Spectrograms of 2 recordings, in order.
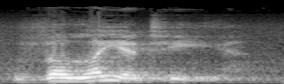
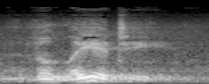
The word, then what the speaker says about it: velleity: I have to take care to pronounce it very correctly because you can mispronounce it very easily. It is the word velleity. V-E-L-L-E-I-T-Y. Velleity. Okay? Sounds a lot like velleity. But it's velleity.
